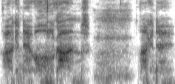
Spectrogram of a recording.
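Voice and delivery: hushed ASMR whisper for the stream chat. Pretend. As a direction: whisper like you're lulling viewers to sleep. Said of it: "Would you like some A S M R?".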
